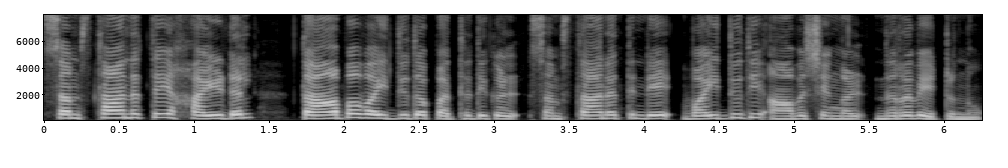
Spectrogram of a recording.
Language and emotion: Malayalam, neutral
